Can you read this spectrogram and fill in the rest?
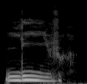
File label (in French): "LIVRE", French; masculine feminine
